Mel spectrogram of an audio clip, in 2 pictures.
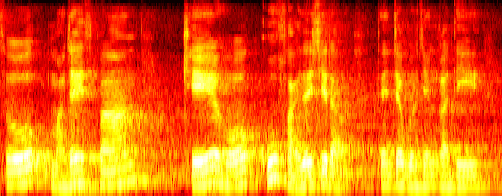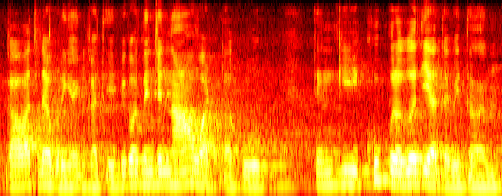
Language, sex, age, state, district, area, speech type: Goan Konkani, male, 18-30, Goa, Pernem, rural, spontaneous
